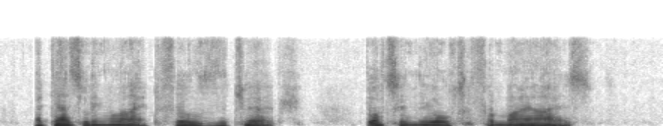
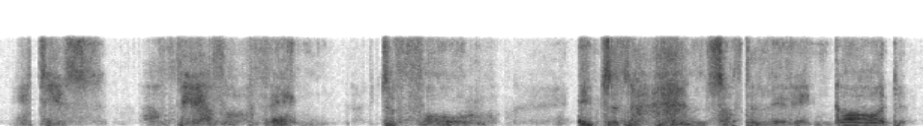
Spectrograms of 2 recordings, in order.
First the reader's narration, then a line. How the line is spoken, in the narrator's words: the king in yellow whispering to my soul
